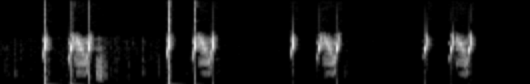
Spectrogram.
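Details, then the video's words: Common quail giving its clear three-note call, a sharp first note and a rapid double note, repeated about once per second, with a low grating murmur after the first phrase. "بٹیر کی آواز/ quail bird sound"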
